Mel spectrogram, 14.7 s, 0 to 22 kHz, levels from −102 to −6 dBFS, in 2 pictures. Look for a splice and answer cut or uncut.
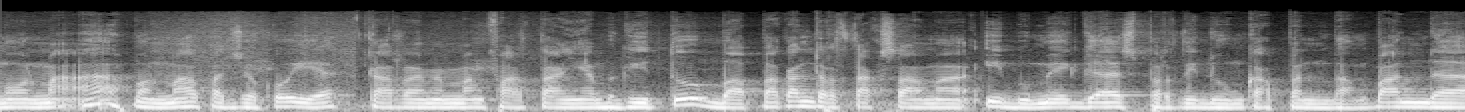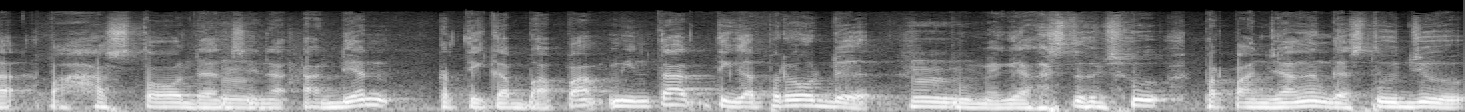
cut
